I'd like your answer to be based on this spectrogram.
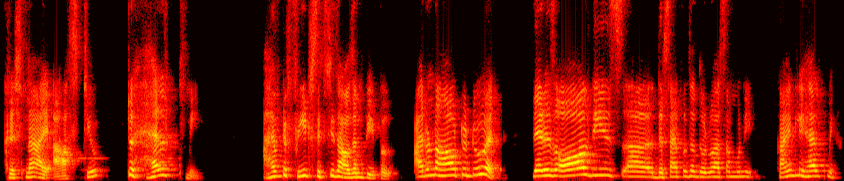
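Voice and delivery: high, worked-up plea for help; overwhelmed woman begging, acted out; acted pleading. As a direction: plead with rising urgency, pitched well up. Draupadi pleads with Krishna for help.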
